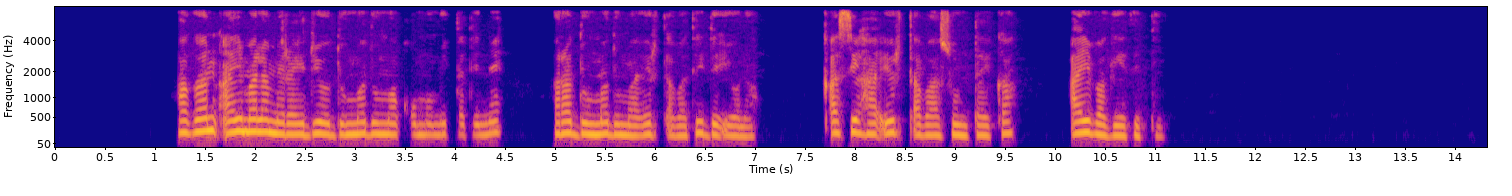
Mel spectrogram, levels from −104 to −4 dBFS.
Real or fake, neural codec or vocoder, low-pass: fake; vocoder, 22.05 kHz, 80 mel bands, Vocos; 7.2 kHz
